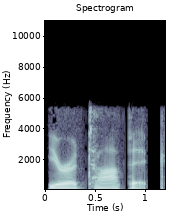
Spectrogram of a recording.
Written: eurytopic

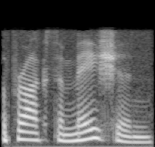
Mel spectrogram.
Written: approximation

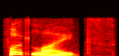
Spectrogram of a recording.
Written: footlights

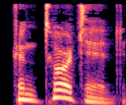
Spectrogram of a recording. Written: contortedness

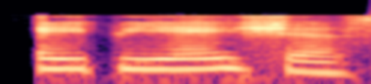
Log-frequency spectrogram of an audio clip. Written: apiaceous

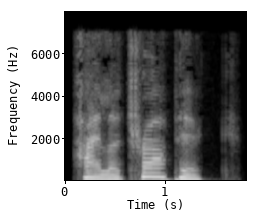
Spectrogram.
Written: hylotropic

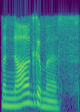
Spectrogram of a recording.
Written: monogamous

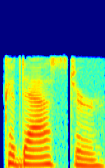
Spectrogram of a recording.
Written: cadastre

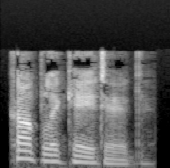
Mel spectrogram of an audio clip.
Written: complicatedness

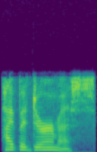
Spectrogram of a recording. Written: hypodermis

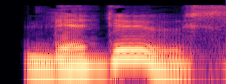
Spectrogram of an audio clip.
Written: deducibly

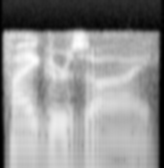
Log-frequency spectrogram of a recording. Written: tiger's-eye

